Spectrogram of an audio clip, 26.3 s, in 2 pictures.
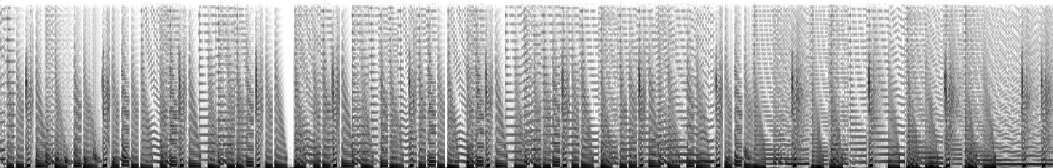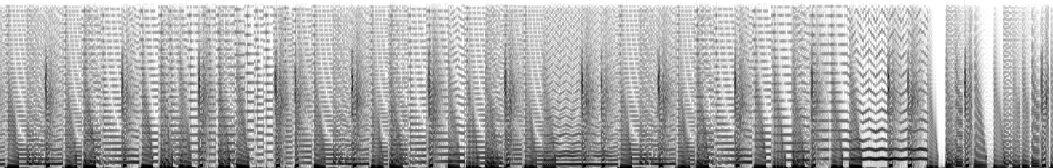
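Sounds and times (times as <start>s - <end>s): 
slap bass funk music: 0.0s - 26.3s.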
